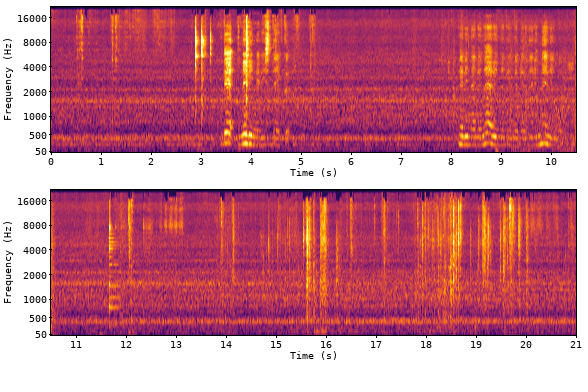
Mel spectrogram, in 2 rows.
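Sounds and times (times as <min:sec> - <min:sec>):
steady background hum: 0:00.0 - 0:21.0.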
